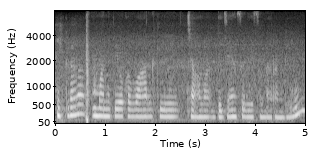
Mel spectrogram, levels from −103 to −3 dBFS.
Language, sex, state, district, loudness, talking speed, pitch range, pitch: Telugu, female, Andhra Pradesh, Annamaya, -21 LUFS, 110 wpm, 175-195 Hz, 180 Hz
